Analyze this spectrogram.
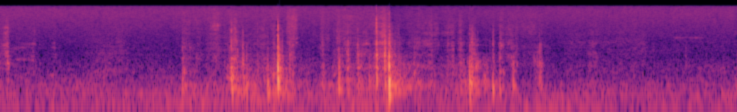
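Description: Plastic blister packs and cardboard backing cards of die-cast toy trucks clacking and rustling as a hand sorts through them on a store display, a quick run of clicks and knocks about two seconds in, loudest twice near the middle.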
